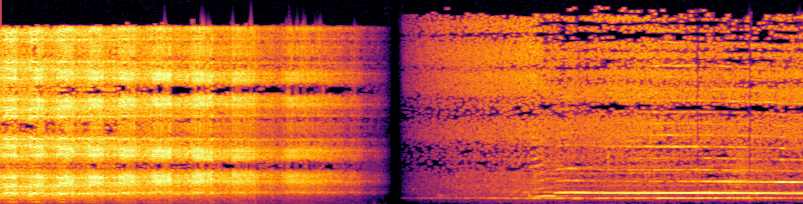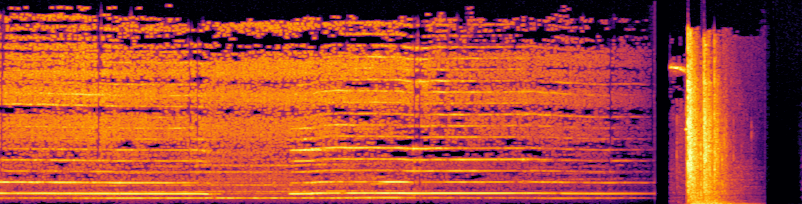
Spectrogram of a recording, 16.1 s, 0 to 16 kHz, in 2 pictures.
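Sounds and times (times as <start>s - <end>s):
whistle-like drone chord: 4.3s - 14.6s.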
